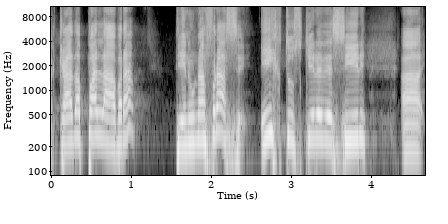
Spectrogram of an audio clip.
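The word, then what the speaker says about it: ἰχθύς: pez en el idioma griego es la palabra ictus y ch t u s ictus ictus ictus es la palabra parapes o pescado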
